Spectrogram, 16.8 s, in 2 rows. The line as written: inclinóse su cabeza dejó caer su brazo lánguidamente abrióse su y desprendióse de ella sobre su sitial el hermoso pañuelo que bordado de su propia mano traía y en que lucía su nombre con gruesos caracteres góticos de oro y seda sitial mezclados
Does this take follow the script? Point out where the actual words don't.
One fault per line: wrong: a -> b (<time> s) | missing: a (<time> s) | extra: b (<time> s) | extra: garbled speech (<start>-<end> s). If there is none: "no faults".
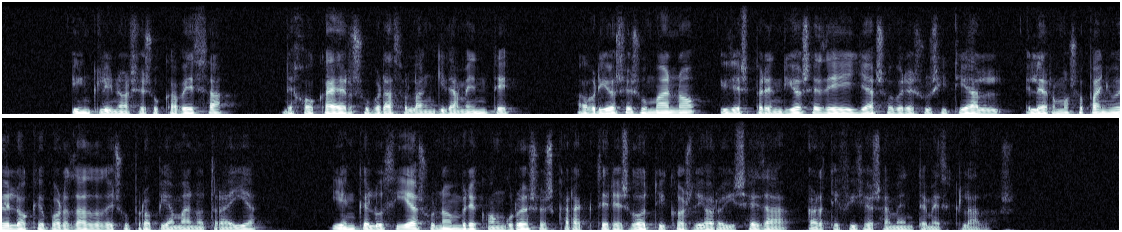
extra: mano (4.9 s)
wrong: sitial -> artificiosamente (14.4 s)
